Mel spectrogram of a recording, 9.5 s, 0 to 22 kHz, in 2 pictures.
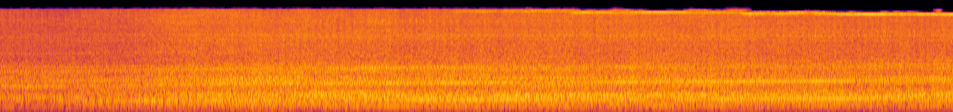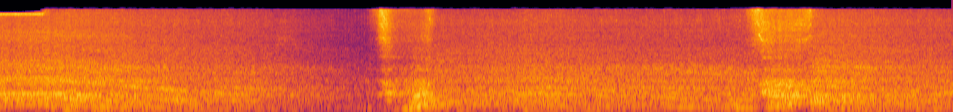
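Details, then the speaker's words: Mercedes CL65 AMG V12 with the intake Y-piece removed to watch the throttle body, suspected faulty: engine revs up with a smooth rising pitch and drops back cleanly; throttle opens, boost even on both sides, no fault heard. "more it's opening oh yeah all right that works I mean this thing is making boost feels very equal on both sides the intercooler everything seems normal"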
